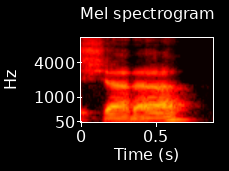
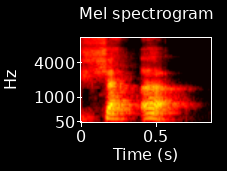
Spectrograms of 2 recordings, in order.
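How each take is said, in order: First: It is said in a calm, even way. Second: It is said in a sharp, urgent way. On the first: "you're going to take it one way" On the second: "it draws an urgency"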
